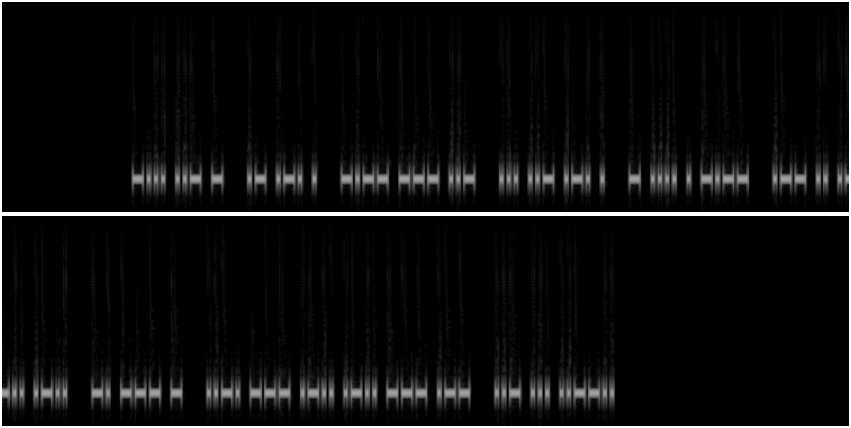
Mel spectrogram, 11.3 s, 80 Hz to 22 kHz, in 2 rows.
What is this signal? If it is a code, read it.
Morse code, heard as a keyed tone, about 50 wpm, 700 Hz. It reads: BUT ARE YOU SURE THEY WILL NOT FOLLOW US?
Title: Sentences from Top 1000 Words - Review Part 1 - 50wpm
